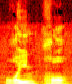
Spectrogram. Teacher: غین خو جو ہیں یہ حروف جو منہ کی طرف حلق کا حصہ ہے وہاں سے ادا کیے جاتے ہیں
